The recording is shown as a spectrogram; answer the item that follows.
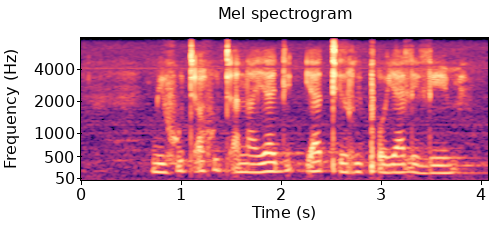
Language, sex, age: Northern Sotho, female, 22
